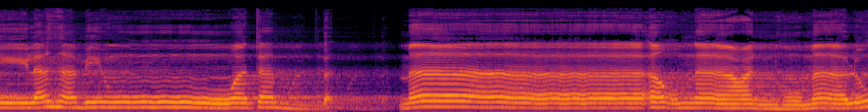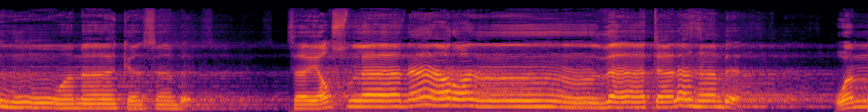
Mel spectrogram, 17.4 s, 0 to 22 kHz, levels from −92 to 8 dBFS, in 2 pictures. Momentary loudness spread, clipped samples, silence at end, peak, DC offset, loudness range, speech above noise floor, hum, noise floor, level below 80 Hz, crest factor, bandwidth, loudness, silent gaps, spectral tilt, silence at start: 11 LU; under 0.1%; 0 s; -2 dBFS; under 0.1%; 4 LU; 26 dB; none; -43 dBFS; -54 dBFS; 16 dB; 16 kHz; -18 LUFS; none; -5.5 dB/octave; 0 s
